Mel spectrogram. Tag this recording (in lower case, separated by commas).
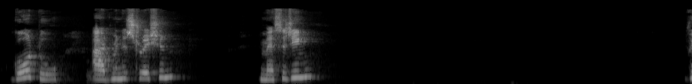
speech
